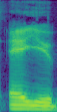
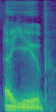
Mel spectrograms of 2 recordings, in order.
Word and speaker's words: Ayub: Ayub, right? Yes, sir. I feel like I'm saying that wrong. I'm saying So the English pronunciation is Ayub. The Arabic pronunciation is Ayub.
